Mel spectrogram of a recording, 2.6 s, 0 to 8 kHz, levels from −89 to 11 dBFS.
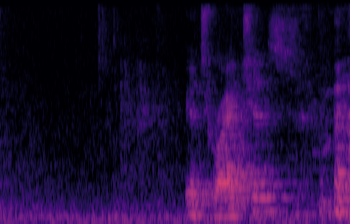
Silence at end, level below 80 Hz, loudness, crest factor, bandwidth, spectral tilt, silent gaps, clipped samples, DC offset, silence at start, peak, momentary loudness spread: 0 s; -64 dBFS; -44 LUFS; 20 dB; 7.6 kHz; -6 dB/octave; none; under 0.1%; under 0.1%; 0 s; -26 dBFS; 21 LU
